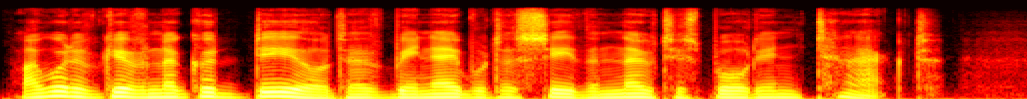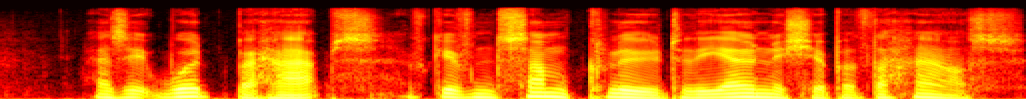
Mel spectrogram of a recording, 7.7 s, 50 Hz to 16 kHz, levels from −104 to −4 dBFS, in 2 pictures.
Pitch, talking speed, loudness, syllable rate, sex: 120 Hz, 240 wpm, -18 LUFS, 6.0 syllables/s, male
